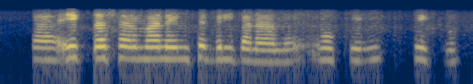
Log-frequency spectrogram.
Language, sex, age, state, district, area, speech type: Hindi, female, 18-30, Madhya Pradesh, Indore, urban, conversation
